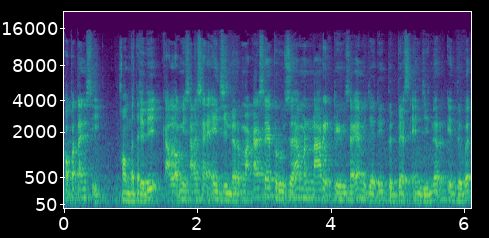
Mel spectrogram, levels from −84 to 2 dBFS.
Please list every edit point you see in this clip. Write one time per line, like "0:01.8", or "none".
0:01.1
